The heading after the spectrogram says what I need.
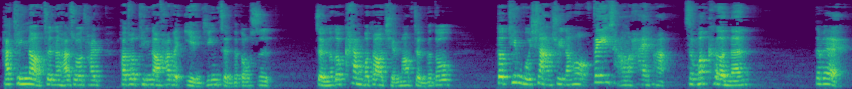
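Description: A woman's voice: medium pitch, fairly quick, roomy sound. A middle-aged woman with a Taiwanese Mandarin accent, telling a story in casual chat and acting out the lines of the people in it. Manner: animated storyteller who acts out quoted speech. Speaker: host, mother.

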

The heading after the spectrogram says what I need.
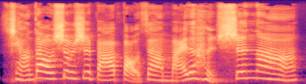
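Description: A woman reading aloud as a scrappy, carefree boy in a storybook, blunt and a little whiny. The voice sits fairly high, with a lilt. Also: lively intonation, normal speed, bright, forceful tone. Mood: casual, curious.

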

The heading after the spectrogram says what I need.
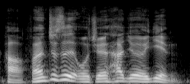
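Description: Lively man chatting about films. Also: mid-range voice, rapid-fire. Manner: laughs often, animated, hesitant restarts. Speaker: podcast co-host. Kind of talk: casual chat about movies.

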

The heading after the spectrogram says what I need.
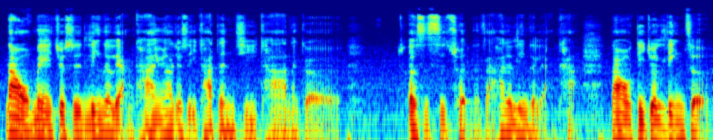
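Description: A young man, hosting a podcast and telling a story in a rapid, rambling way with frequent restarts. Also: low-pitched, expressive, creaky, a little mellow, slight background noise. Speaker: podcast host. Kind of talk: casual storytelling.

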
